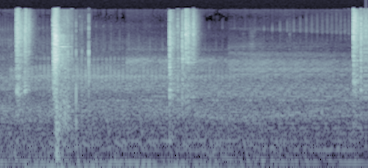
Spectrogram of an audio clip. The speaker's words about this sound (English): That's a lot of dice being rolled. That's a lot of dice, and they're going to get doubled.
